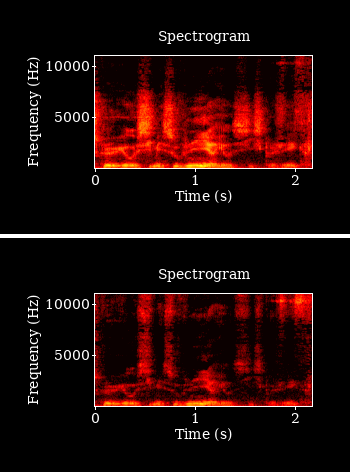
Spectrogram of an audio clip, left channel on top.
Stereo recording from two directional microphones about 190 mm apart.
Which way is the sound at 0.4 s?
15° right (ahead or behind).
